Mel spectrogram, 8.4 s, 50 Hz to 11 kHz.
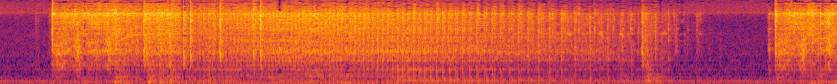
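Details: Kohler 725cc V-twin Pro Drive surface-drive mud motor with a thrown cylinder 1 connecting rod (2012) and its piston not moving, restarted using a makeshift filed non-steel key. An uneven, lumpy popping run with irregular firing and a rattly top end: it runs on one cylinder.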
